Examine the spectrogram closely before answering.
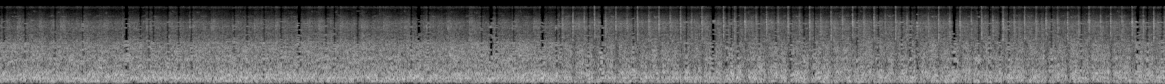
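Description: A jacquard machine on a high-speed rapier loom running: a loud, steady, fast mechanical clatter with no let-up.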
